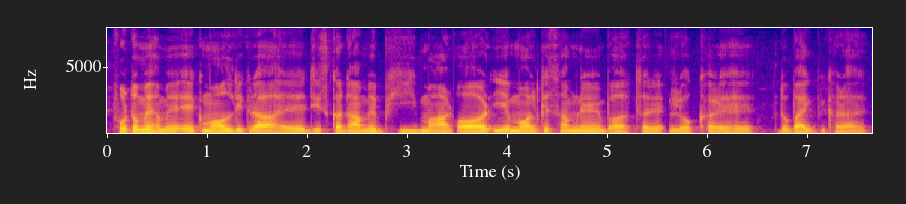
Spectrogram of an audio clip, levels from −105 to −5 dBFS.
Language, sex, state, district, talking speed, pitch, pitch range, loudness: Hindi, male, Uttar Pradesh, Jyotiba Phule Nagar, 225 wpm, 120 Hz, 115-125 Hz, -18 LUFS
